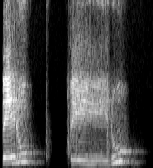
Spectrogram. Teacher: En la U está la mayor fuerza de voz.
